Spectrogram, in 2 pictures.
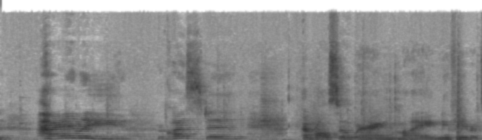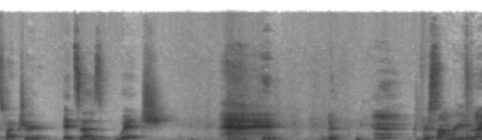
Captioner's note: chuckles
